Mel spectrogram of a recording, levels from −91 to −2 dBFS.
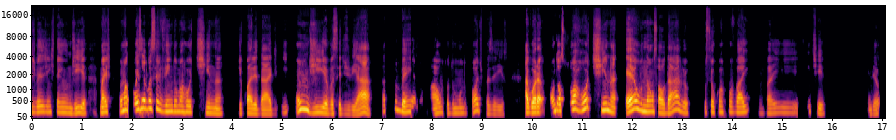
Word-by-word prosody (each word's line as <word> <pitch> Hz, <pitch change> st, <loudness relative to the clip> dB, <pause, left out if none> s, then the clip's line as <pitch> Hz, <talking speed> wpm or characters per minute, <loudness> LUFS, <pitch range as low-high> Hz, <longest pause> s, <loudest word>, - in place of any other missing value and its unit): às 155 Hz, -, -8 dB
vezes 165 Hz, +2 st, -2 dB
a -, -, -7 dB
gente 165 Hz, 0 st, -9 dB
tem 155 Hz, -1 st, -4 dB
um 145 Hz, -2 st, -4 dB
dia 135 Hz, 0 st, -2 dB, 0.2 s
mas 160 Hz, +2 st, +1 dB, 0.2 s
uma 210 Hz, +6 st, +4 dB
coisa 235 Hz, +6 st, +4 dB
é -, -, +7 dB
você 255 Hz, -1 st, +1 dB
vindo 180 Hz, -1 st, -1 dB
uma 175 Hz, 0 st, -1 dB
rotina 150 Hz, -6 st, -4 dB, 0.3 s
de 130 Hz, -, -9 dB
qualidade 120 Hz, -4 st, -1 dB
e 155 Hz, +2 st, -17 dB
1 240 Hz, -1 st, +6 dB
dia 150 Hz, -4 st, 0 dB
você 125 Hz, 0 st, -5 dB
desviar, 115 Hz, +4 st, -1 dB, 0.2 s
tá 180 Hz, -, -10 dB, 0.2 s
tudo 225 Hz, -4 st, -4 dB
bem, 170 Hz, -2 st, +2 dB
é 165 Hz, -2 st, -6 dB, 0.3 s
normal, 140 Hz, +4 st, -3 dB
todo 135 Hz, -1 st, -11 dB
mundo 140 Hz, 0 st, -8 dB
pode 195 Hz, +4 st, -2 dB
fazer 115 Hz, -3 st, -12 dB
isso. 105 Hz, -1 st, -14 dB, 0.4 s
Agora, 150 Hz, +2 st, +6 dB
quando 200 Hz, +3 st, 0 dB
a -, -, +7 dB, 0.2 s
sua 240 Hz, +1 st, +5 dB
rotina 215 Hz, -, +2 dB, 0.2 s
é 200 Hz, -, +9 dB
o 235 Hz, -6 st, +3 dB
não 175 Hz, -1 st, +2 dB
saudável, 160 Hz, -, 0 dB, 0.3 s
o 155 Hz, -, -14 dB
seu 160 Hz, +1 st, -4 dB
corpo 165 Hz, 0 st, -8 dB
vai 160 Hz, +1 st, -1 dB, 0.4 s
vai 135 Hz, -1 st, -8 dB, 0.7 s
sentir, 130 Hz, -8 st, -10 dB, 0.8 s
entendeu? 110 Hz, +2 st, -10 dB
155 Hz, 170 wpm, -23 LUFS, 135-180 Hz, 0.8 s, é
